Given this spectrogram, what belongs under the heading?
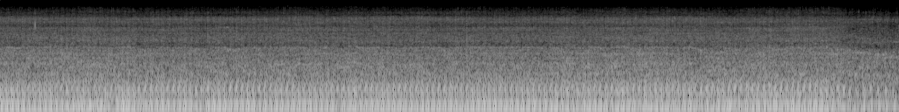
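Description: A motorcycle engine idles steadily and loudly close by, with a low rumbling clatter that holds the whole time.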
